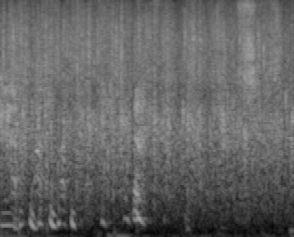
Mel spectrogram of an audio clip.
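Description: Audience applause: a dense, steady wash of clapping that holds at an even level for about three seconds, with a few brief voice-like sounds over it near the start.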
